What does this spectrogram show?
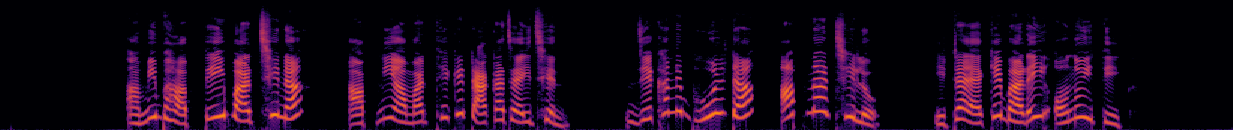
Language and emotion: Bengali, disgusted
